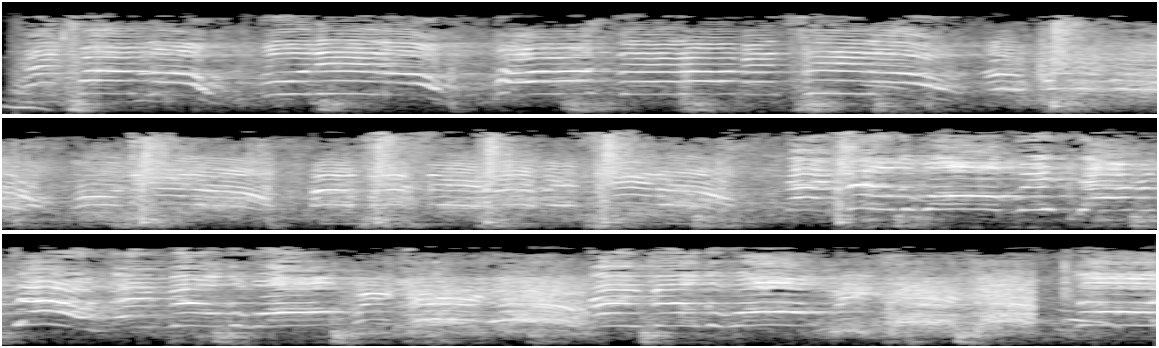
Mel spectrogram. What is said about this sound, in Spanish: Y mientras, con el frío y las tormentas y todo que hay, nada más date cuenta de lo que grita la gente en la calle. Mira lo que dice la gente en Minnesota.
